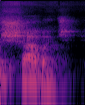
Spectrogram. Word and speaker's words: Shabat: Por isso a pronúncia Shabat, que para o português se traduz como sábado, cujo significado é descanso.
